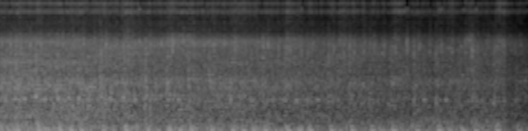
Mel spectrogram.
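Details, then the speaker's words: Microbike EXT motorcycle after tune-up adjusting loose tappets that caused loud engine noise: even low idle putter with soft regular pulses and no top-end ticking; valvetrain now quiet and healthy. "Yun mga boss amo, wala nang ingay yung makina. So kaya naman pala sobrang ingay kasi maluwag na yung kanyang tappet."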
